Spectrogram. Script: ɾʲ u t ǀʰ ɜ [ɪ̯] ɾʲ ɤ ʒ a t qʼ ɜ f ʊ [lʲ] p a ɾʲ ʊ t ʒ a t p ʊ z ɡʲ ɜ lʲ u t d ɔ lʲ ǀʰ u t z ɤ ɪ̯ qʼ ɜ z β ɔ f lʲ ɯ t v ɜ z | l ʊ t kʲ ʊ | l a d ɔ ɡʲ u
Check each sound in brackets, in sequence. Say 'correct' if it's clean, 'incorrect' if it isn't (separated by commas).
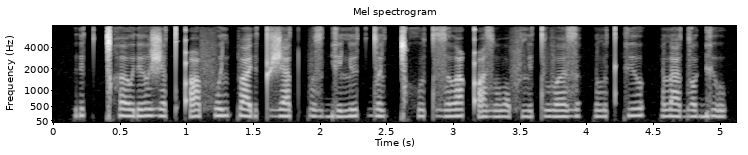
incorrect, correct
